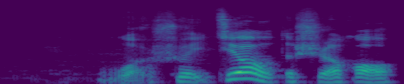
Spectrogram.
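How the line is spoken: Mumbling. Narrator (Chinese): 弗瑞德咕哝着

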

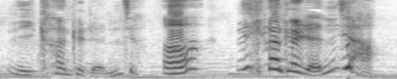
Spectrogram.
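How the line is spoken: Bitter, pained voice. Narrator (Chinese): 曹操声音苦中带涩的说道

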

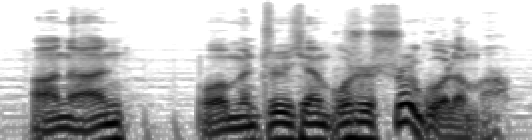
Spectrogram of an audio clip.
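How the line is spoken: Frowning, puzzled question. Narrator (Chinese): 狐狸猫皱着眉头问道

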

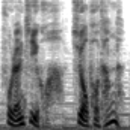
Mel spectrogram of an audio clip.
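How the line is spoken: Low voice. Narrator (Chinese): 我同样低声说道

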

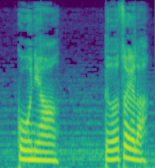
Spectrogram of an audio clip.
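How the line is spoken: Cold voice. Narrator (Chinese): 一个声音冷冷的道

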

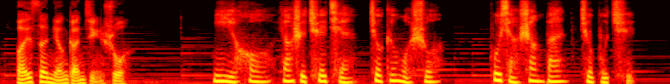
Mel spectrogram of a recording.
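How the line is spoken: Sighing. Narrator (Chinese): 莫小小叹了口气道

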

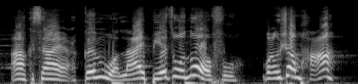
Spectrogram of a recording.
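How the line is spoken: Shouting. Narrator (Chinese): 我叫嚷着

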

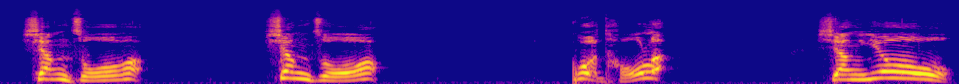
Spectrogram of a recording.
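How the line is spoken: Crisp trained calling. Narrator (Chinese): 领航员不断用训练有素的爽朗的声调喊着

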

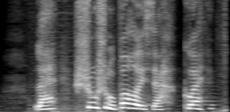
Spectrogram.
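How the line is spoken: Habitual coaxing. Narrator (Chinese): 嘴里还习惯性的说

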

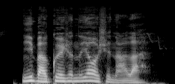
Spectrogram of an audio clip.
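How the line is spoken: Angry, huffy call. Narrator (Chinese): 贾琏气哼哼的叫平儿

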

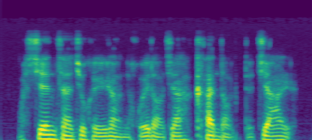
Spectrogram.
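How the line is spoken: Hushed. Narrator (Chinese): 瘦小的犯人压低声音

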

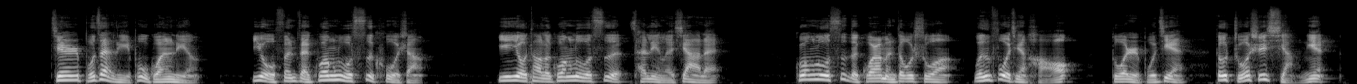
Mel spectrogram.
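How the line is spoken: Ingratiating smiling reply. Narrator (Chinese): 贾蓉陪笑回说

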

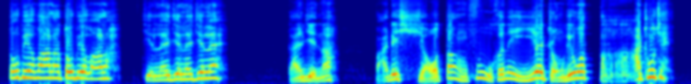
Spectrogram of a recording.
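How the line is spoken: Shouting. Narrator (Chinese): 他喊

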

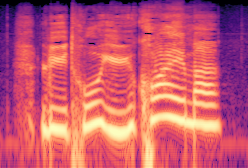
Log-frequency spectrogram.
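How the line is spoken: Loud question. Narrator (Chinese): 野兔大声问

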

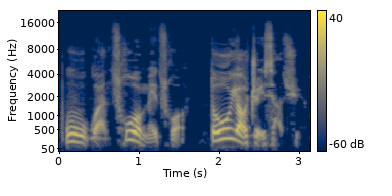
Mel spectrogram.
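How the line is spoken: Lowered voice. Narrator (Chinese): 淮南手下的一个人压低了声音

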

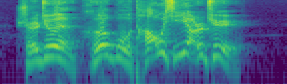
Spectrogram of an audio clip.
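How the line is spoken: Loud shout. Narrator (Chinese): 蔡瑁 大叫

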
